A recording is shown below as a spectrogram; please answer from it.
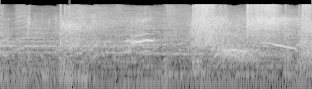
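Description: A martial artist's shrill, high-pitched kiai battle cries: two or three short yells that slide up and down in pitch. These are Bruce Lee's signature fighting shrieks, heard over the noise of the fight soundtrack.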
